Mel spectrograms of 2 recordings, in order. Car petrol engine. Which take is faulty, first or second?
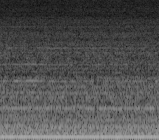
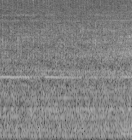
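first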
